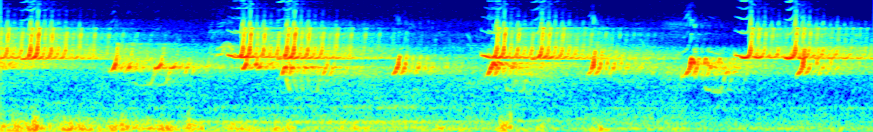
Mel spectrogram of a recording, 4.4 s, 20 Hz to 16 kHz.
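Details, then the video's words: Early-morning calling of a rain quail, loud sharp high notes delivered in paired and tripled bursts that step slightly down in pitch, with soft background noise. "Rain quail calling 2021 | common quail calling early in the morning"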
